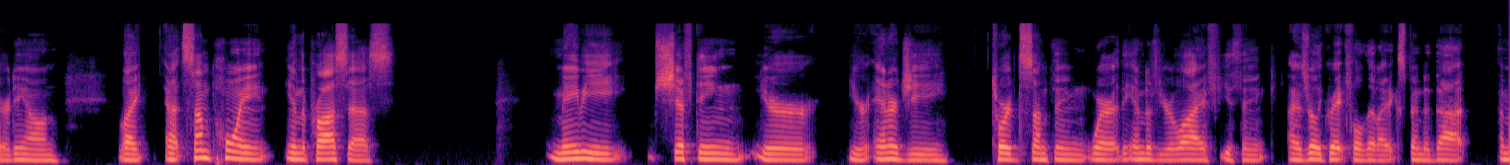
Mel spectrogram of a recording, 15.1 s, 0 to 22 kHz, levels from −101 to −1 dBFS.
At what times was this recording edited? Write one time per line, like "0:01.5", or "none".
0:12.7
